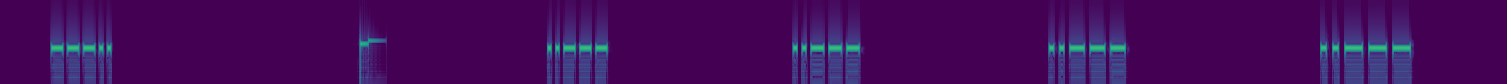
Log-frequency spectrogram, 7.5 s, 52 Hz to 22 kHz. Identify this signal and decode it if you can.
Morse code, heard as a keyed tone, about 50 wpm, spaced as for 9 wpm, 700 Hz. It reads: 8 2222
